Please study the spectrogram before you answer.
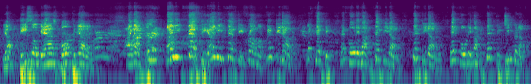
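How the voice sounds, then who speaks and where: A man auctioneering in a rapid, rhythmic sing-song chant, his high voice rattling off bids. He is heard from across a large, echoing hall, with music playing clearly behind him. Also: expressive. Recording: roomy hall sound from far off, music behind.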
